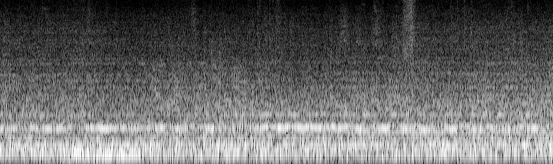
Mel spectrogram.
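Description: A bus engine hums steadily while driving along a road.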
